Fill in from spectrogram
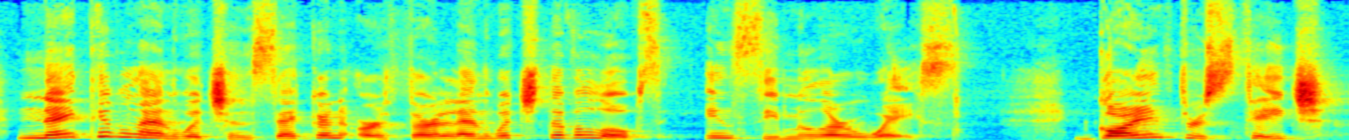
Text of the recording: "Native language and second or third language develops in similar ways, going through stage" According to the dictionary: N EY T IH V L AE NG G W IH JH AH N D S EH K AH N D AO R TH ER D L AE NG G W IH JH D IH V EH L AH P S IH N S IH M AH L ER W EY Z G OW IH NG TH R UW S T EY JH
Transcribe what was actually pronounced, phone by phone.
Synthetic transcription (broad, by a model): N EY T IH V L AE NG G W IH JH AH N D S EH K AH N D AO R TH ER D L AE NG G W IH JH D IH V EH L AH P S IH N S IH M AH L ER W EY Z G OW IH NG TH R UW S T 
